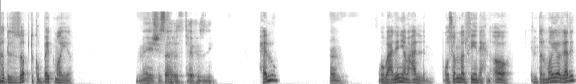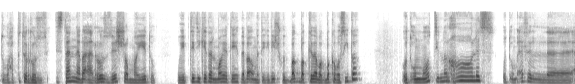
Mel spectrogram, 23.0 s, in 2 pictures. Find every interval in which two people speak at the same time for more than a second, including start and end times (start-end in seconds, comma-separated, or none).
none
